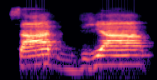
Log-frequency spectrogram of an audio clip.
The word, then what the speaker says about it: साध्या: होगा तो कैसे होगा, साध्या, साध्या, द भी निकलना चाहिए और ध भी निकलना चाहिए, साध्या, है ना, साध्या।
